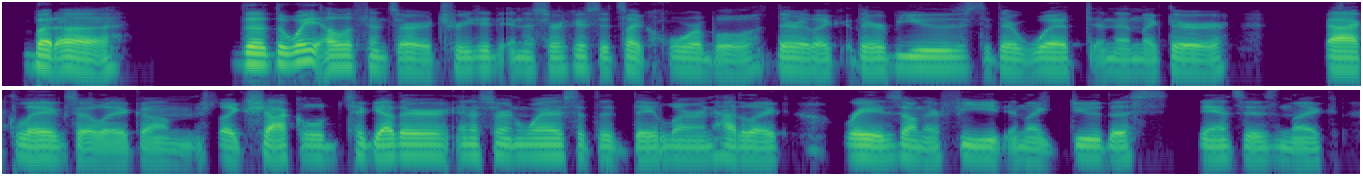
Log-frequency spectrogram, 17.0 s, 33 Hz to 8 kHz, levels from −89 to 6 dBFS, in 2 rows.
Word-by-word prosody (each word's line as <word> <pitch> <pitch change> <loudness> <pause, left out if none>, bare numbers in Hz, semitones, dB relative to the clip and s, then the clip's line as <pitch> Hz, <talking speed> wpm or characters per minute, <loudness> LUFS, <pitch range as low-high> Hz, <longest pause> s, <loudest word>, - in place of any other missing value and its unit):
But, - - +7
uh, - - +5 0.7
the 140 -1 +8
the 140 +1 +3
way 165 +3 +7
elephants 120 -4 0
are 100 -2 +1
treated 110 +1 -5
in 105 - -9
the 100 - -5
circus, 110 +2 -4
it's, 105 +2 -6
like, 105 -4 +1
horrible. 100 -2 -3
They're, 105 -3 +2
like, 95 - -3
they're 105 -1 0
abused, 110 -1 -1
they're 100 -3 0
whipped, 100 +2 0
and - - -9
then, 95 0 -6
like, 85 0 -7
their 95 -2 0 0.6
back 110 -2 +6
legs 105 -2 +1
are, - - +2
like, 80 +1 -2
um, 85 -3 -6
like, - - 0
shackled 105 -2 0
together 115 0 +3
in 115 - -3
a - - -1
certain 115 -1 -3
way 115 0 +1
so 110 0 -8
that 105 +6 -8
they 95 0 0
learn 100 0 -4
how 110 -1 -1
to, 100 - -1
like, 95 -1 0 0.4
raise 105 -1 +3
on 105 -3 +1
their 90 +1 -5
feet 100 -3 -4
and, 90 - -8
like, 85 -4 -5
do 105 -1 0
this 95 +1 -3 0.2
dances 100 -2 -3
and, 100 - -8
like, 85 +1 -5
105 Hz, 190 wpm, -24 LUFS, 95-110 Hz, 0.7 s, the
